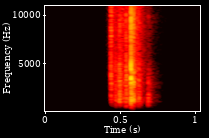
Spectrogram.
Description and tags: Rubik Cube Turn - 12
Rubik cube being turned
plastic, rubik, board, cube, game, magic, rubix, click, puzzle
